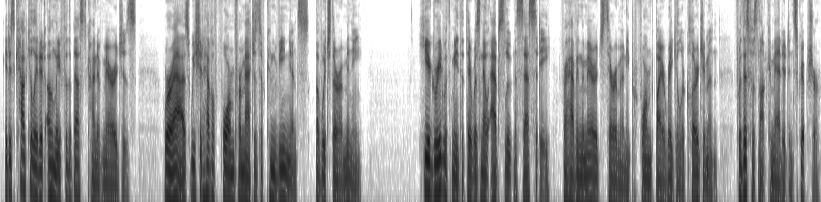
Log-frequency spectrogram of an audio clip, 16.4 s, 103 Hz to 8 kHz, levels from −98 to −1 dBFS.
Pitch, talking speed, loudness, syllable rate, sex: 90 Hz, 190 wpm, -21 LUFS, 6.4 syllables/s, male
